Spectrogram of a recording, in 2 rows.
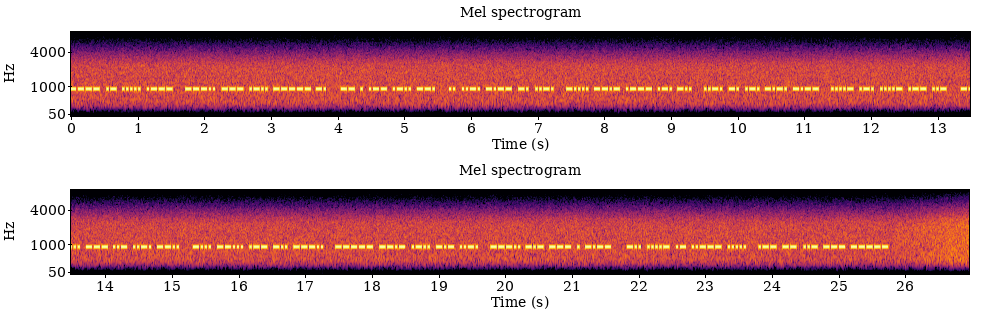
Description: Morse code, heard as a keyed tone, hand-sent with a paddle, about 40 wpm, 890 Hz, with radio static. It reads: … 8OL0N MEWLG IFYNF 6QJRD FNRCY 4R4WU BOUFZ B7WD8 0QLKF 8KOEY D4A25 WMUO0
